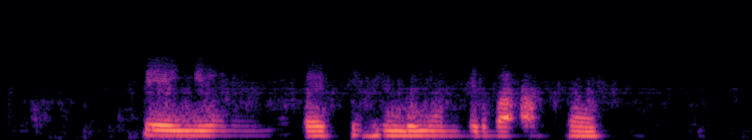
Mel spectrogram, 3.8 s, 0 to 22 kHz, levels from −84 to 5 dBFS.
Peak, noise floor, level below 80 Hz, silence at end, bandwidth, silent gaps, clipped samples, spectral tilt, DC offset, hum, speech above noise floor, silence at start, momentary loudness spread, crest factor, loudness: -8 dBFS; -73 dBFS; -60 dBFS; 0.75 s; 3.4 kHz; none; under 0.1%; -14 dB/octave; under 0.1%; none; 50 dB; 0.7 s; 7 LU; 16 dB; -25 LUFS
